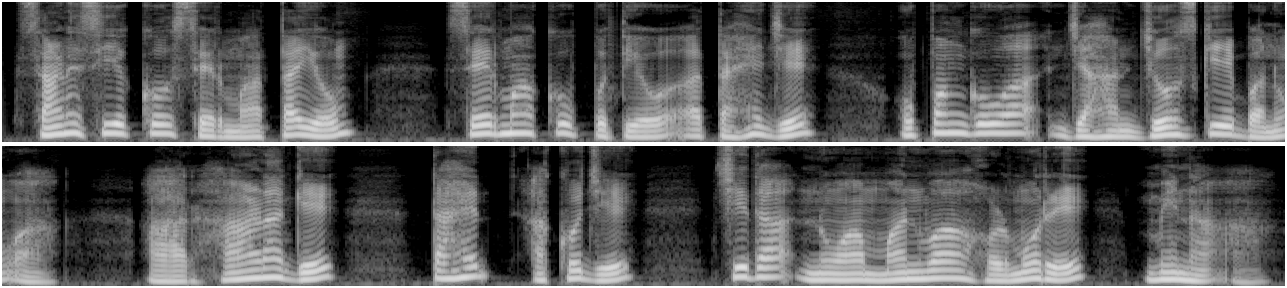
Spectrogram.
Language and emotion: Santali, neutral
